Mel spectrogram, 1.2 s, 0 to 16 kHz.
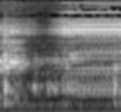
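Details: Gottlieb Centigrade 37 pinball: faint constant fixed-pitch electrical buzz from a solenoid, 60 Hz mains current vibrating a loose retaining plate; pushing the plate stops it.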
